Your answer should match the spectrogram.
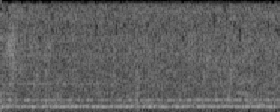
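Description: A single steady, high-pitched held tone, an eerie drone in a horror film's soundtrack, over faint background hiss.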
